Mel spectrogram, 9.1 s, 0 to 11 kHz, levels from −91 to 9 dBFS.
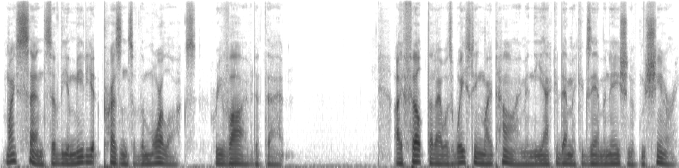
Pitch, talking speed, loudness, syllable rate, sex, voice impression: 90 Hz, 170 wpm, -20 LUFS, 6.3 syllables/s, male, very masculine, slightly old, very thick, slightly tensed, slightly relaxed, powerful, bright, soft, very clear, fluent, slightly raspy, cool, very intellectual, refreshing, very sincere, very calm, very mature, very friendly, very reassuring, unique, elegant, slightly wild, slightly lively, kind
